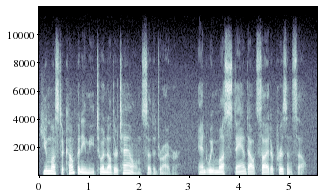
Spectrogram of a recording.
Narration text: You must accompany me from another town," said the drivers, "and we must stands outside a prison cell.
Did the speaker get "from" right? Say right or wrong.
wrong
